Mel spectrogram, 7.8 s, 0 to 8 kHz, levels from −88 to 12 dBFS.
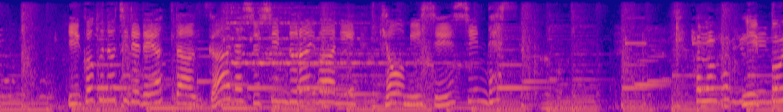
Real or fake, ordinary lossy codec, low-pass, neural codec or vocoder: real; none; 7.2 kHz; none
